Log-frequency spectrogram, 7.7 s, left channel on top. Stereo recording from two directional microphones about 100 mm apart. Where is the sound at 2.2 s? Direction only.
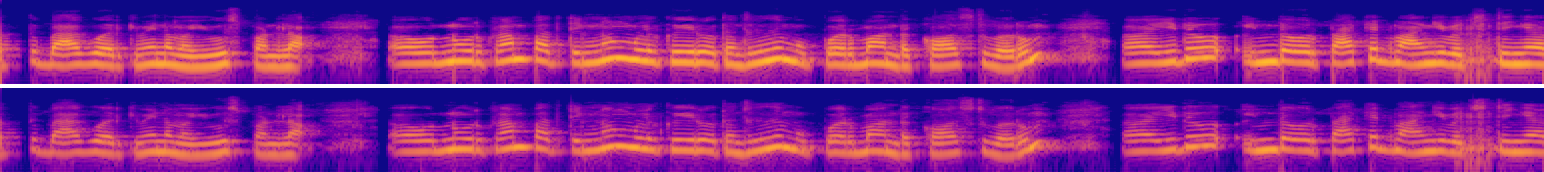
5° right (ahead or behind).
